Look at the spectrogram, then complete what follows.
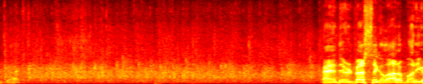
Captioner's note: applause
